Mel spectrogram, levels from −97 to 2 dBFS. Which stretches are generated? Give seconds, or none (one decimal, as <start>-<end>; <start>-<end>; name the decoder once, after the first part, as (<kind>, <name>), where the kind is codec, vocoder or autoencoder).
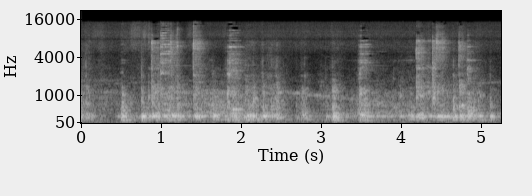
none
